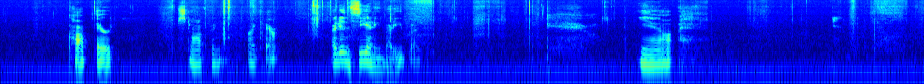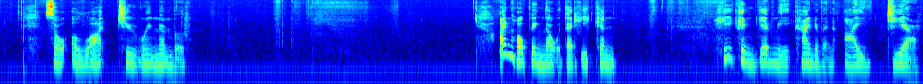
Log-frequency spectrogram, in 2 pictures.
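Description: Yarn rasps softly as it is pulled through stiff canvas.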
